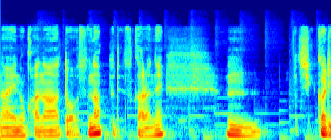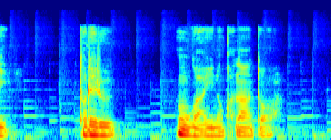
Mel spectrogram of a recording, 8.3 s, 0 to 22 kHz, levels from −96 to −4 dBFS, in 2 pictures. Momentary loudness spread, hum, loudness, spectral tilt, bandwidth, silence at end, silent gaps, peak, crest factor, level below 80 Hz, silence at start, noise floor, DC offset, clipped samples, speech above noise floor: 16 LU; none; -26 LUFS; -6 dB/octave; 11.5 kHz; 0.2 s; none; -4 dBFS; 22 dB; -54 dBFS; 0 s; -55 dBFS; under 0.1%; under 0.1%; 29 dB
